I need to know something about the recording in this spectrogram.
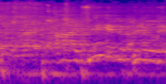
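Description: Basketballs bouncing on a hardwood gym floor, repeated low thumps, with voices talking over them.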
